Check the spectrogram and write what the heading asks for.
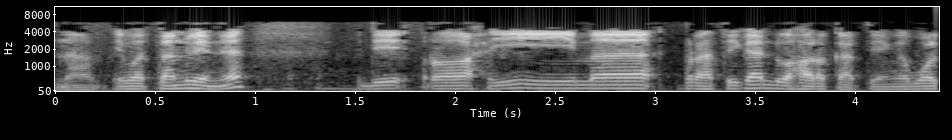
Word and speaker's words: رحيما: طيب نعم رحيمanya mesti mustaqim akhi ya mustaqim kalimat rahima terus bacanya kuat rahima seperti itu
